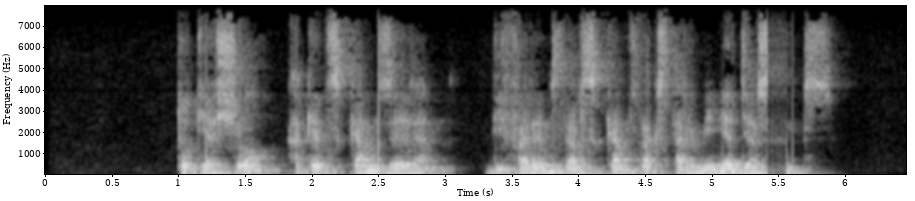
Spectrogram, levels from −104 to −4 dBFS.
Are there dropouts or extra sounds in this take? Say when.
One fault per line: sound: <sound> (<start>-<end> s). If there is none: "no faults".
sound: dropout (5.4-5.6 s)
